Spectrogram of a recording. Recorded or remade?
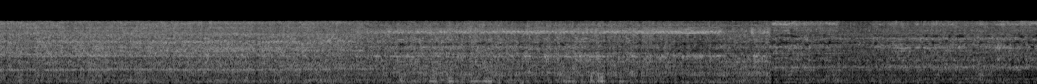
remade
